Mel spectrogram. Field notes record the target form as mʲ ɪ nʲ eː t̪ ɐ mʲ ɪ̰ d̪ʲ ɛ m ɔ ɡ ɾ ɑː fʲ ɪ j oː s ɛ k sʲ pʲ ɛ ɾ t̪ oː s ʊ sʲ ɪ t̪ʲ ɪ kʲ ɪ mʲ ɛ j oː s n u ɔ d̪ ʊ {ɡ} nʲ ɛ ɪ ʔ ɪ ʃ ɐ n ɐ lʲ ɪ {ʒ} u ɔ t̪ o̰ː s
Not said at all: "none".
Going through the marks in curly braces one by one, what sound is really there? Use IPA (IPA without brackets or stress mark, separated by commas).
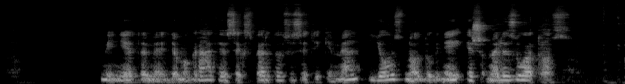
ɡ, z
